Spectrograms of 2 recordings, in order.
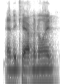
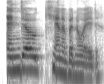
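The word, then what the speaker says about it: endocannabinoid: you say it yeah you almost got it endoc camid Endo cannaboid cannaboid yes there you go um I mean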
